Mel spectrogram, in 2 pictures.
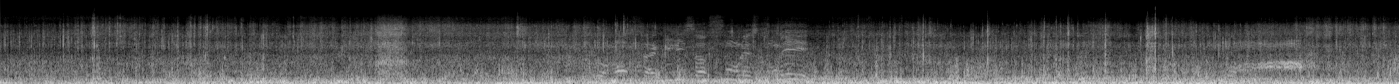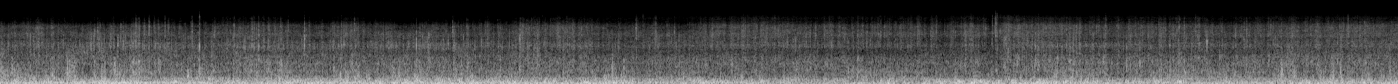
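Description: Bicycle tyres roll and crunch over a leaf-covered dirt trail.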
